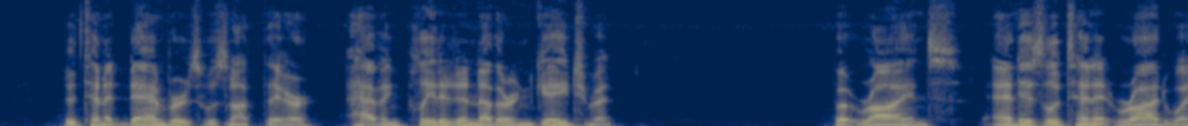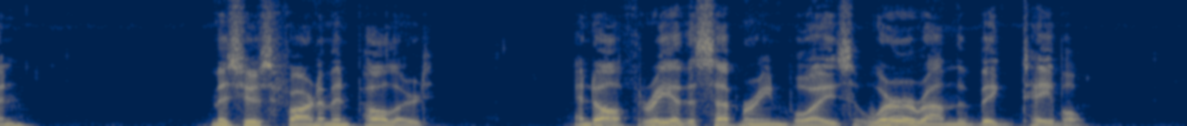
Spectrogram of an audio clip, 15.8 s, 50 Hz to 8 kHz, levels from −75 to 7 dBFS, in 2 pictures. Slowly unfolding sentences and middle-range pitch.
No: slow, 115 wpm; low, 120 Hz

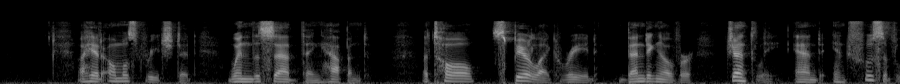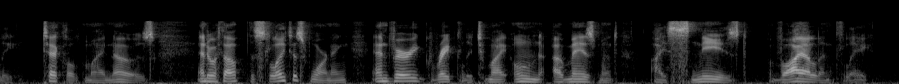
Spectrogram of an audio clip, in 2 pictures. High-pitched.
No: low, 120 Hz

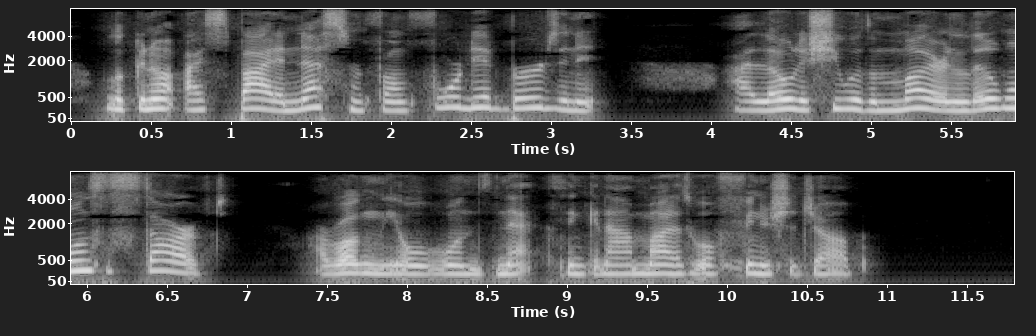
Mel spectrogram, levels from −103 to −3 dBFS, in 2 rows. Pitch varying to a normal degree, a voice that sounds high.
Yes: average, 3.4 semitones; high, 200 Hz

